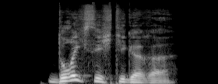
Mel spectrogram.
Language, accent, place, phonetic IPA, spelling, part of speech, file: German, Germany, Berlin, [ˈdʊʁçˌzɪçtɪɡəʁə], durchsichtigere, adjective, De-durchsichtigere.ogg
- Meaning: inflection of durchsichtig: 1. strong/mixed nominative/accusative feminine singular comparative degree 2. strong nominative/accusative plural comparative degree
